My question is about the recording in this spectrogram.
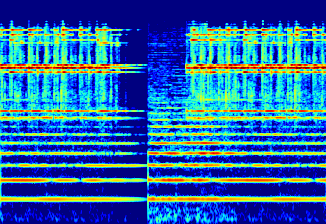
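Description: Programme title sting: a long held horn-like tone with small bells jingling high above it. It cuts off and starts over just under two seconds in.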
